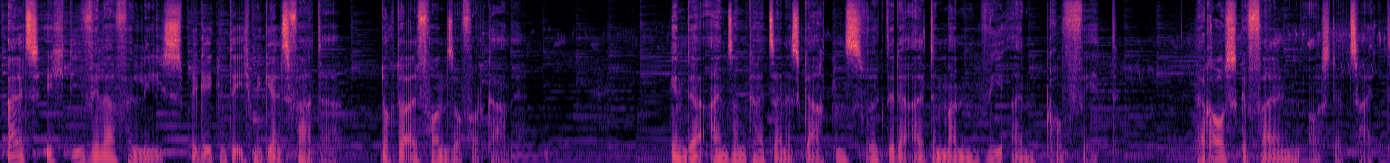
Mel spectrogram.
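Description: Brooding ironic detective narrator, creaky low voice, music playing under it. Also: male voice, measured pace. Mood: reflective. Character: reflective, ironic male detective narrating his case. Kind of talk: scripted first-person radio drama narration.

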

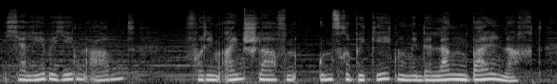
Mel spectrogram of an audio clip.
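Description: A woman playing a tender, lovestruck young violinist of the 1910s, reading her love letters in a measured, yearning radio drama style. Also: a little high, steady tone, warm tone, close to an everyday voice. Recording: clear violin music under the voice. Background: violin music.

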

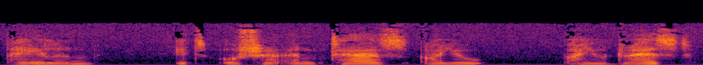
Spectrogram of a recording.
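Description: Man voicing a soft, earnest young woman. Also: mid-range voice, brisk, husky, highs cut off, natural voice. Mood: timid. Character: anxious, lovestruck young woman, earnest and determined.

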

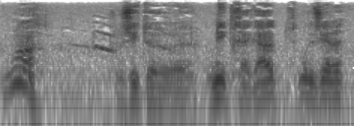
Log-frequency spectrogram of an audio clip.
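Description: An actor playing a plain-spoken seaman and business partner, measured and understated, in drama dialogue. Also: medium pitch, sing-song, noisy background. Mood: easygoing. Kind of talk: Dutch audio drama dialogue.

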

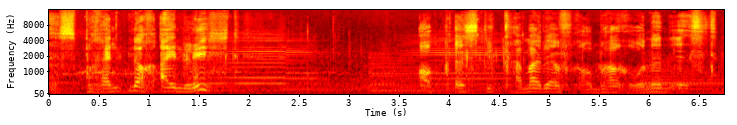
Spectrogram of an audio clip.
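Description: An actor playing a wistful country man in a German radio play, speaking in a halting, musing way. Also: mid-range voice. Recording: radio drama, music and effects behind.

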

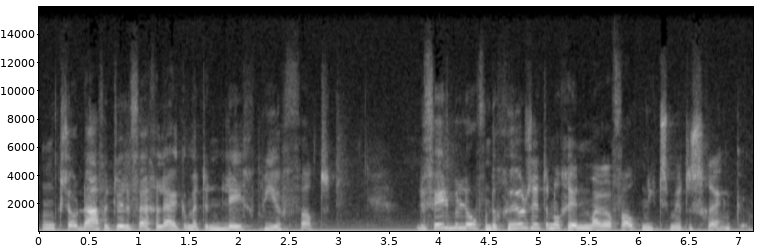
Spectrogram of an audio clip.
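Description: A woman's voice: medium pitch, normal speed, a little hiss or hum, natural voice. A woman with a Netherlands Dutch accent playing a bored, frank housewife in a 1960s radio drama, probing and pointed in a dry way.

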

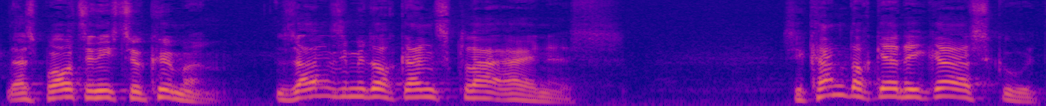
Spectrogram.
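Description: An actor playing a domineering, short-tempered crime boss in a radio play, mocking and commanding. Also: male voice, sits high, big pitch swings, normal speed, a little hiss or hum. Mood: brusque.

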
